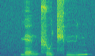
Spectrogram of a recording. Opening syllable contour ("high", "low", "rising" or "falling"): low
